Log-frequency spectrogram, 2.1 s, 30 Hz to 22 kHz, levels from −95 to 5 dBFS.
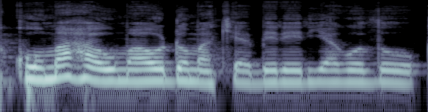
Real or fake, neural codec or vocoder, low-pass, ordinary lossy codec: real; none; 19.8 kHz; none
